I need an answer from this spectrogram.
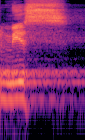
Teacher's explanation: سین کو سٹی کی طرح ادا کریں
